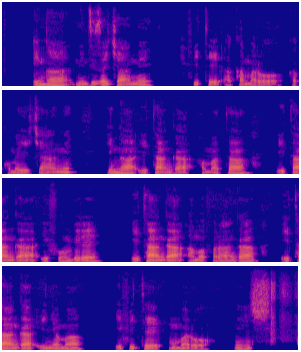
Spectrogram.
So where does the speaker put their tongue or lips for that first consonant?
velum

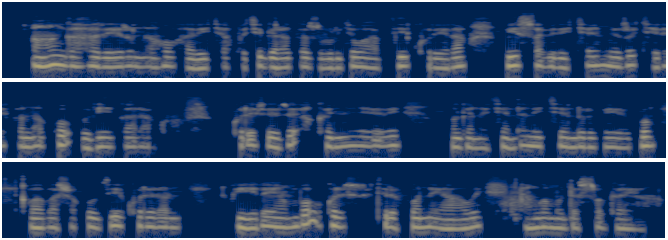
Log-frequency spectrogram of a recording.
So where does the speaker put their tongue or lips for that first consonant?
velum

